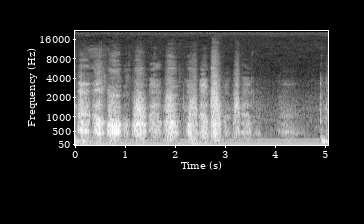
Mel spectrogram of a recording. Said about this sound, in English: I'll start breathing on it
